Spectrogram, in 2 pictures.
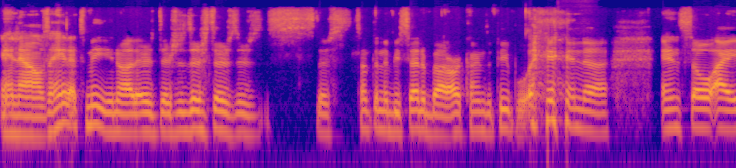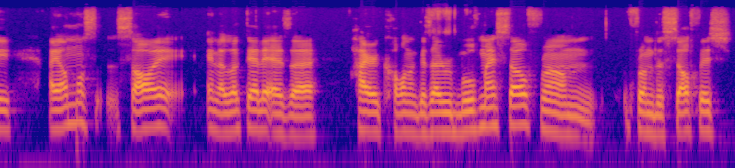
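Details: Adult man who says he has a stuttering problem and has accepted it; stuttering.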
